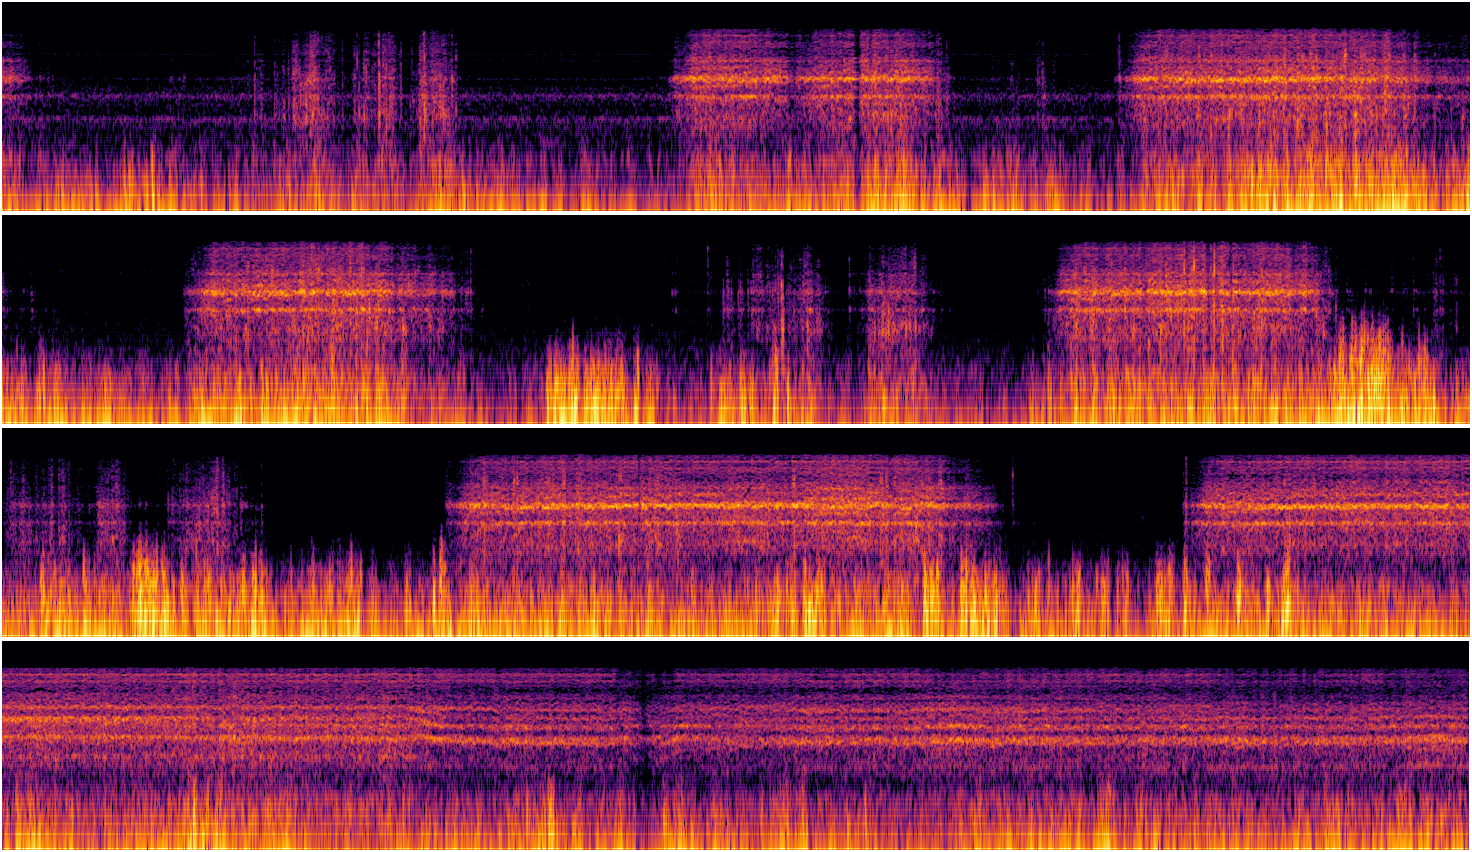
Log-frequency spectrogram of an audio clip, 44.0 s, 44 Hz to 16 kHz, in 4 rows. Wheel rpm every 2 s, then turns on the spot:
0, 20, 60, 50, 90, 30, 90, 20, 10, 60, 70, 10, 20, 150, 80, 60, 160, 160, 110, 110, 120, 110.
2-4 16-18 20-24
